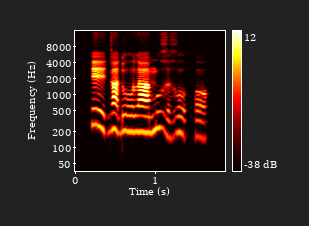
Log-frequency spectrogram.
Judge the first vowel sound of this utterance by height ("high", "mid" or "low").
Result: mid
